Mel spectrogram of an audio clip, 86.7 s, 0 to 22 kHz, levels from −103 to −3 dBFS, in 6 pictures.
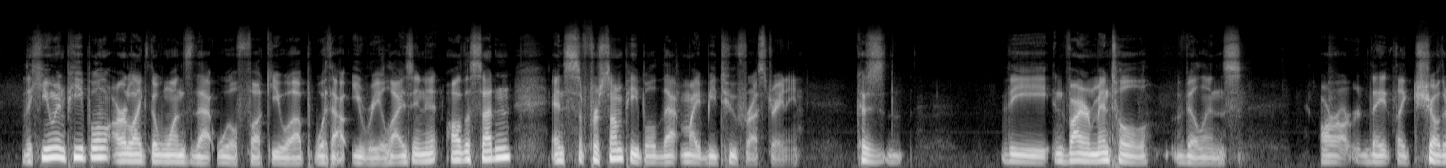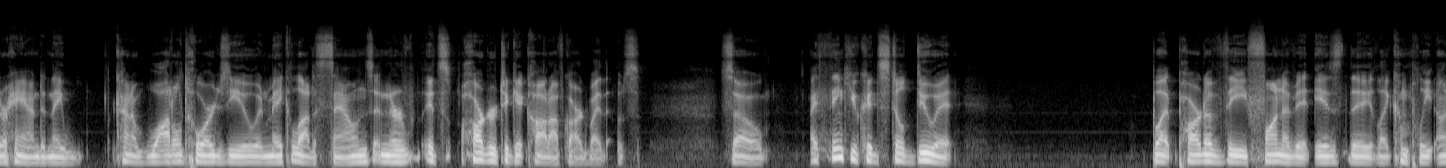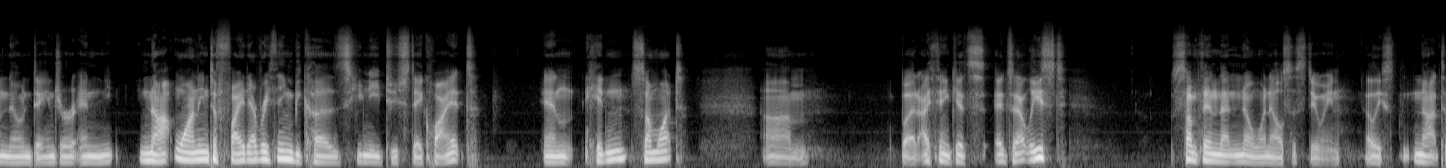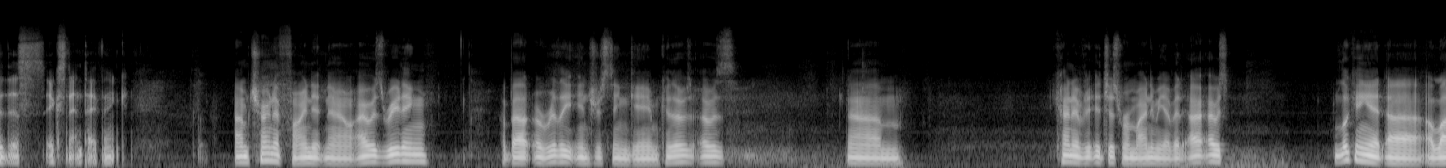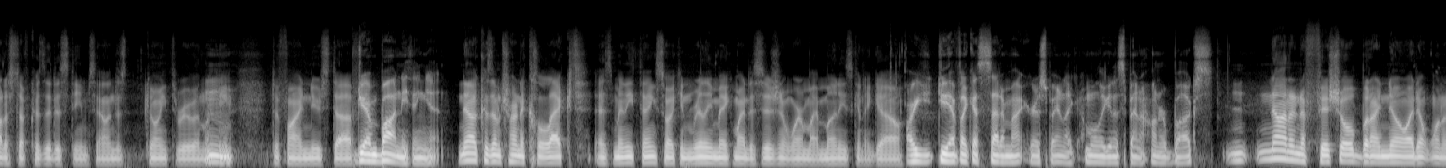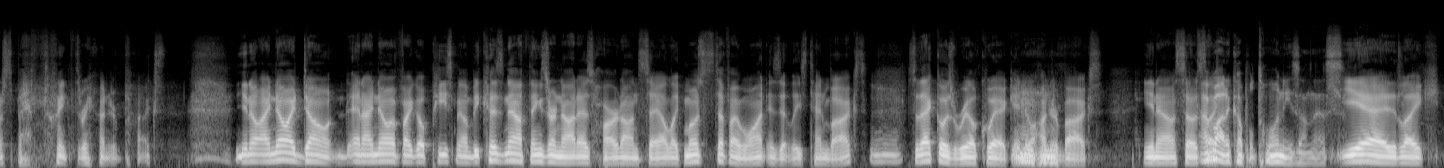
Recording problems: muffled; very; fading above 2.5 kHz

